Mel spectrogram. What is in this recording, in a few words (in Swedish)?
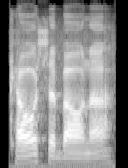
"kasebana", skånska ord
